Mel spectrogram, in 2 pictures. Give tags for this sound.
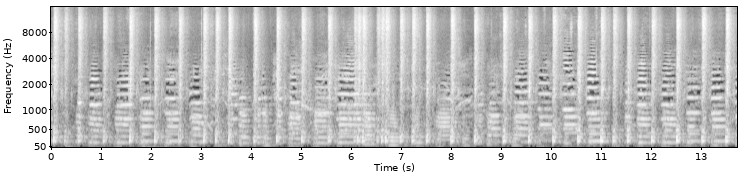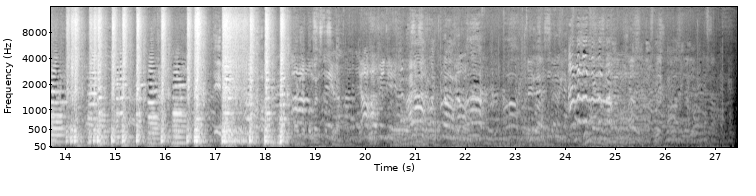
brass-band drum trumpet band

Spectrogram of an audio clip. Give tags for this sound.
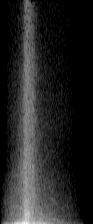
Air Flying Helicopter Machines Move Plane Woosh

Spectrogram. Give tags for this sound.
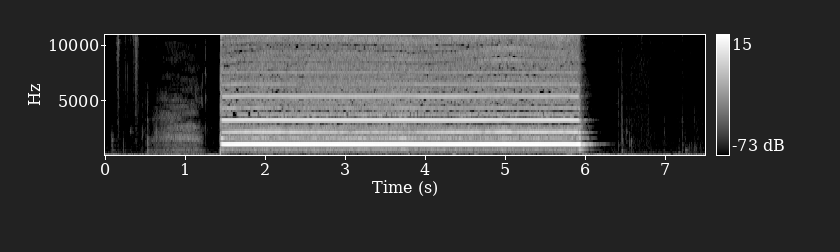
C6 flute good-sounds multisample neumann-U87 single-note

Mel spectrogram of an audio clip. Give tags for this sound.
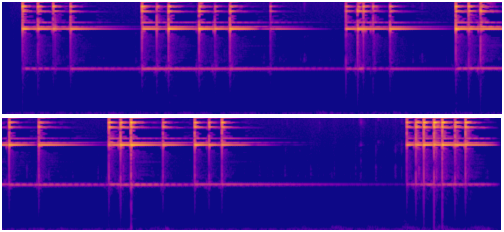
bell chime

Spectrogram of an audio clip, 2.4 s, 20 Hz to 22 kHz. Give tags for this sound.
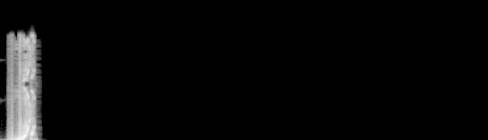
8bit pick videogame

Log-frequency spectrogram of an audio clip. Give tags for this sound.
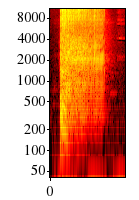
puke farts wind bowel flatulate gas flatus break-wind fart bugger

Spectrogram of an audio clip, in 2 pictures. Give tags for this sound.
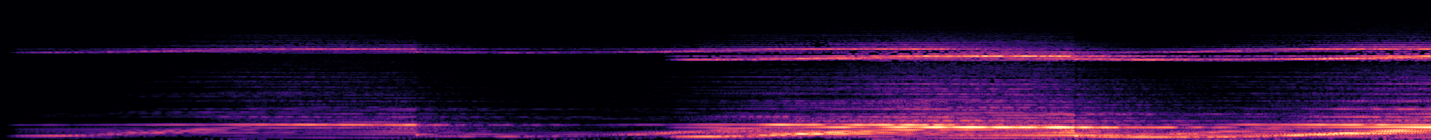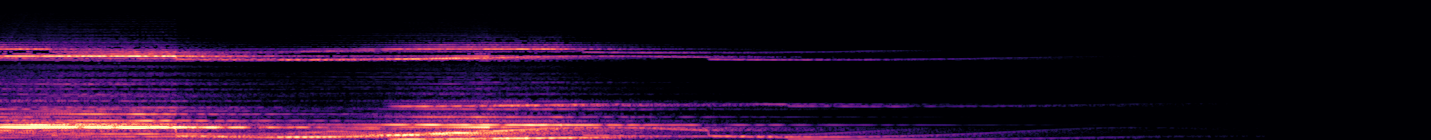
ambient eerie soundscape evolving drone pad experimental space

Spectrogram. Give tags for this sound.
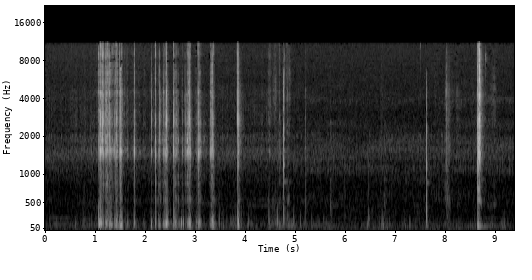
computer headphones

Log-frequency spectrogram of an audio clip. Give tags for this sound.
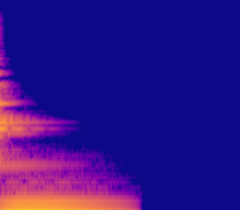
instrument percussion wood

